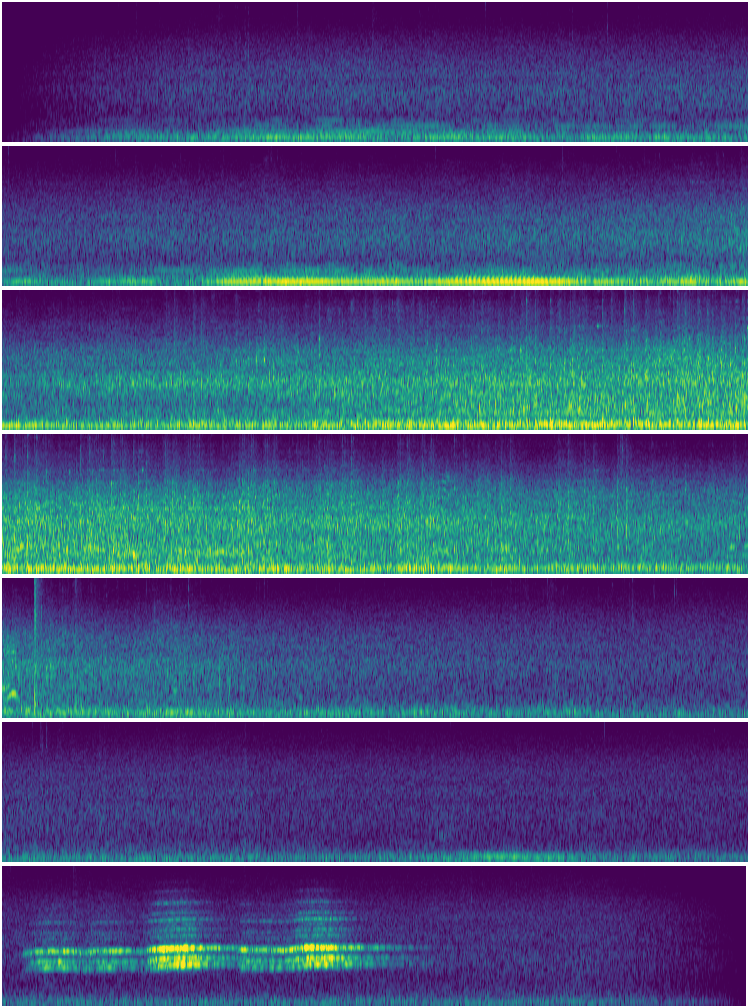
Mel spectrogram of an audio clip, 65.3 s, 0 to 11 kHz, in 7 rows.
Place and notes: Wabash, Frisco and Pacific Railroad, Glencoe, Missouri, USA - Wabash, Frisco and Pacific Railroad
Recording of wind blowing through the trees and an airplane overhead followed by the mighty Wabash, Frisco and Pacific steam train. The Wabash, Frisco and Pacific Railroad operates steam locomotives on about a mile of 12 gauge track in the woods next to the Meramec River. It gives rides to small children and their parents who sit on the top of miniature train cars Sunday afternoons May to October (weather permitting). The railroad is closed for this season but this day the train was apparently taking out a group of teenage boys to help on track maintenance. They sat huddled on top of the last car. As they passed and just before disappearing back into the woods someone is heard asking, “You ok?” Immediately after this a projectile is detected striking the ground (0:37). Train whistle sounds at 0:57.
Missouri, United States of America, 31 October 2020, 15:05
